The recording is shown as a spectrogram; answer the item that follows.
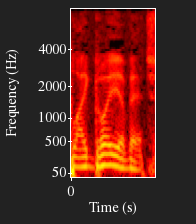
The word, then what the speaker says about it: Blagojevich: Blagojevich.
